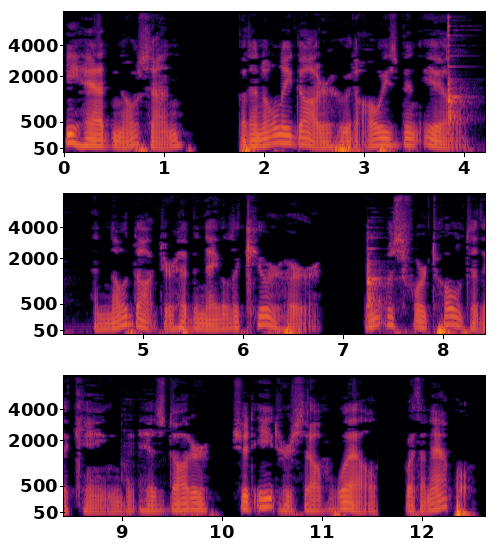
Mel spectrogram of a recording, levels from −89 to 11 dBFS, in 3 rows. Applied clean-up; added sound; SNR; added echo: neural mask model DeepFilterNet 3.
